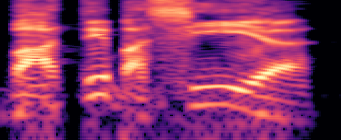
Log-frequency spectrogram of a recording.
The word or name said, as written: Bate bacia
